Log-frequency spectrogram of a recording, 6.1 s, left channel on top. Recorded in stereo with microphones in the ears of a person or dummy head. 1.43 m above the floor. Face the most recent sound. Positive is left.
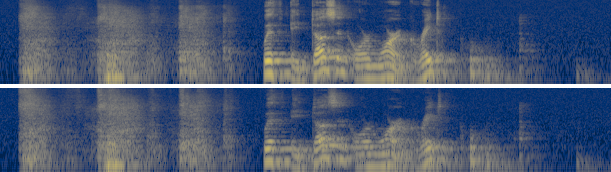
turn(degrees=-10)  # may be behind; listen again after turning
